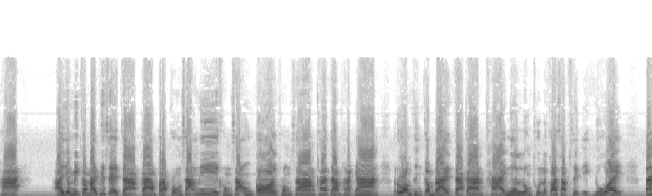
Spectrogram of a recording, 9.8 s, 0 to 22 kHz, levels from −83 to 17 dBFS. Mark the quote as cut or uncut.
cut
